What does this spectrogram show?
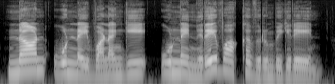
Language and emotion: Tamil, neutral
